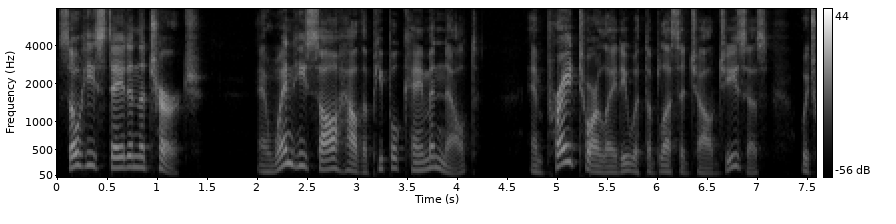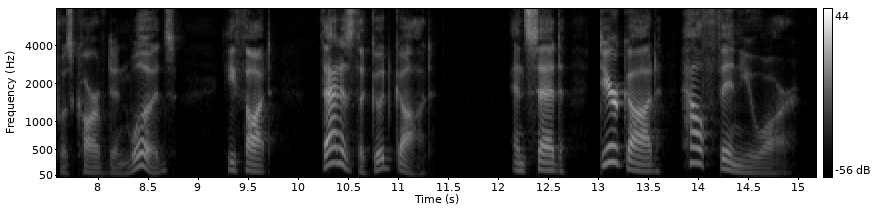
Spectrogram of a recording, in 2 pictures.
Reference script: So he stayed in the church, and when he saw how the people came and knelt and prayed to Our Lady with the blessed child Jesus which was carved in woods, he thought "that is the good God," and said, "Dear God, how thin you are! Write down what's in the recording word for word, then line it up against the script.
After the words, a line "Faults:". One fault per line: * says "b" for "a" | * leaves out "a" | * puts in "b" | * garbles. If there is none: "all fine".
So he stayed in the church, and when he saw how the people came and knelt and prayed to Our Lady with the blessed child Jesus which was carved in woods, he thought "that is the good God," and said, "Dear God, how thin you are!
Faults:
all fine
